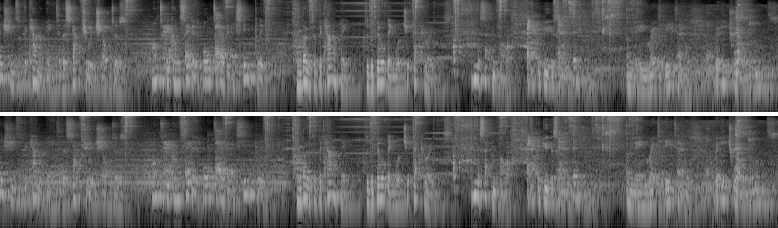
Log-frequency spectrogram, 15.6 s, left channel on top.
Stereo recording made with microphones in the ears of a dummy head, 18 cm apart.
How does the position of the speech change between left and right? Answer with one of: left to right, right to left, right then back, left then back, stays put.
left to right.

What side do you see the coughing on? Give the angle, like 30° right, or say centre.
40° left.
